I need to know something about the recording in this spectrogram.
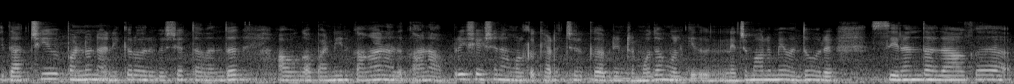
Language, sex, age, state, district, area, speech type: Tamil, female, 18-30, Tamil Nadu, Salem, urban, spontaneous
